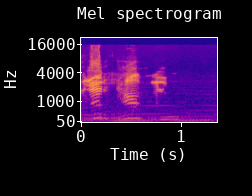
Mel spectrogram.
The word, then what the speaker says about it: ad hominem: The pronunciation is ad hominem.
